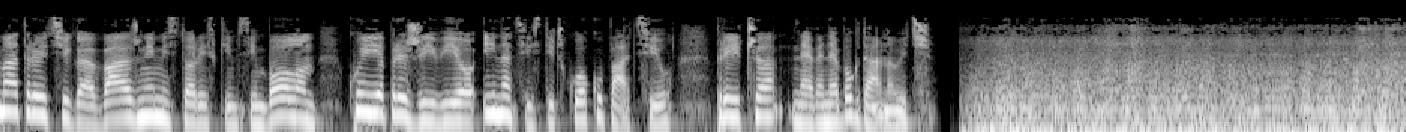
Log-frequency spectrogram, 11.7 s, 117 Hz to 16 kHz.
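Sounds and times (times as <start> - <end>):
speech: 0.0 - 8.1
tram rolling across the Old Sava Bridge over the Sava river: 8.0 - 11.7.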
